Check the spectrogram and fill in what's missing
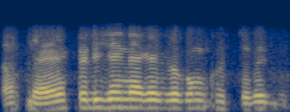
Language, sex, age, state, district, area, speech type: Bengali, male, 18-30, West Bengal, South 24 Parganas, rural, conversation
